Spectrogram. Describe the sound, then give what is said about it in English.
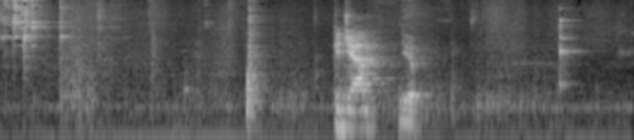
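Glassy clinks and a sharp crack as a bottle of High Water Brewing Campfire Stout, brewed with graham crackers and molasses, is opened, then short bursts suggesting the stout being poured, with a couple of brief spoken words in between. “So, that's from High Water Brewing, Campfire Stout. Sweet. Crack that first.”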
